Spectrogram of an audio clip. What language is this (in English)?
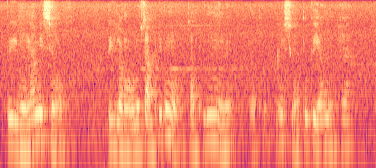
Bodo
